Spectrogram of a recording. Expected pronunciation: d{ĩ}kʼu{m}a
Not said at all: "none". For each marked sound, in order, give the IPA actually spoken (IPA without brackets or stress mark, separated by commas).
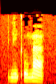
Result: ĩ, m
